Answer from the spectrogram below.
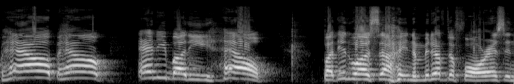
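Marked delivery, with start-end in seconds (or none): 0.0-2.8 higher, louder cries into the dark; acted call for help. Man hanging from a branch calls for help, acted desperate cry. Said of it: "started to call for help".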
